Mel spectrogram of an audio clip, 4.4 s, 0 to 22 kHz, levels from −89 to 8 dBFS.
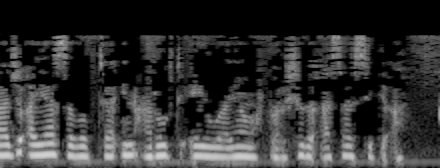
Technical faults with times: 0.00-4.41 AAC compression

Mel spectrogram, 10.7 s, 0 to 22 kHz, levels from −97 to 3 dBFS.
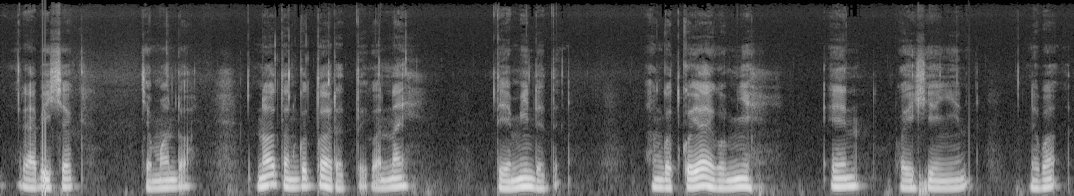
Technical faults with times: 0.42-0.45 chunks out of order
9.65-9.69 chunks out of order

